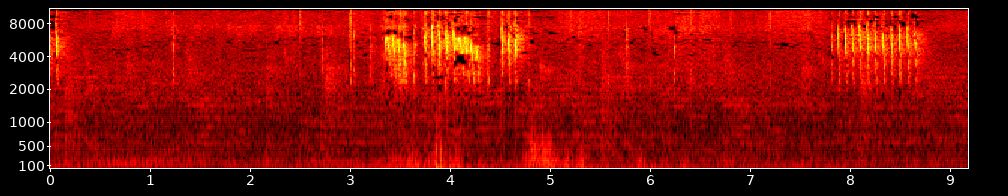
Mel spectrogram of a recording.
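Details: Lure recording of Bar-winged Prinia (ciblek) song used to attract birds: high, rapid buzzy trills in several bursts, the last near the end, with loud low thuds and rumbling in the background.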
